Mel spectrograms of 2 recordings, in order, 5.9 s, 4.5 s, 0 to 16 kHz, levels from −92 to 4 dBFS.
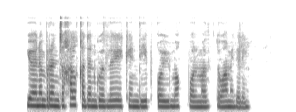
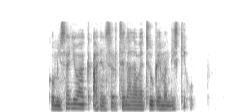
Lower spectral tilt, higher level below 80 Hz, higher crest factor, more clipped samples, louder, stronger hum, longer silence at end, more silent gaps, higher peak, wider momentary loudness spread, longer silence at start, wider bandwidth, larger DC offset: first, -6 dB/octave vs -4 dB/octave; about the same, -78 dBFS vs -76 dBFS; second, 16 dB vs 24 dB; neither; about the same, -33 LUFS vs -35 LUFS; neither; first, 0.95 s vs 0.65 s; first, 3.64-3.74 s vs none; second, -16 dBFS vs -12 dBFS; about the same, 8 LU vs 6 LU; second, 0.55 s vs 1 s; first, 9.4 kHz vs 7.6 kHz; neither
